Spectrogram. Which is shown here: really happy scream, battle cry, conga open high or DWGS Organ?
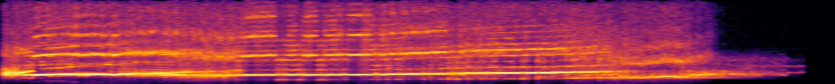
really happy scream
